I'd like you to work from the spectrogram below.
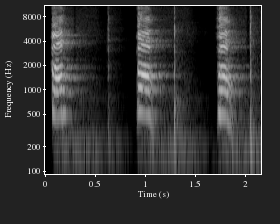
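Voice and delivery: high, short separate thumps; three high thumps with gaps between; rabbit thumps. A narrator's reading. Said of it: "a rabbit makes a thump".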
